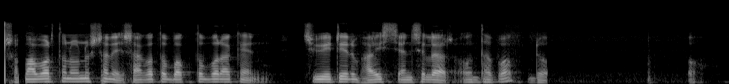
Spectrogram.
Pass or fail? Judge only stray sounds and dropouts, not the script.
fail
